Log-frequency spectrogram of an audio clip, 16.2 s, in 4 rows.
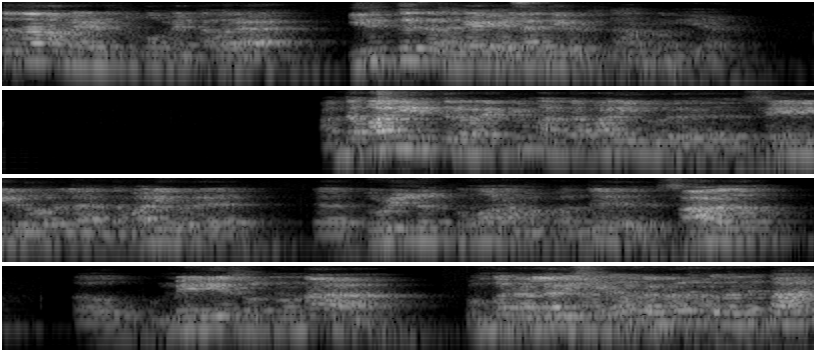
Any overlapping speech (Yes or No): Yes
